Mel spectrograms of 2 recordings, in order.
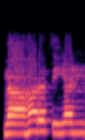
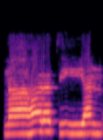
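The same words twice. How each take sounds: First: The 'i' vowel is kept short. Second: The 'i' vowel is drawn out long. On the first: The speaker calls it right. "तो उसको drag नहीं करना है" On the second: The speaker calls it wrong. "ऐसे नहीं"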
